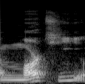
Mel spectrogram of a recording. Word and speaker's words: Mort: Und der erste Charakter, der einem begegnet, ist Mort oder Morty oder wie auch immer der ausgesprochen wird. – Mort. – Mort einfach, genau.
